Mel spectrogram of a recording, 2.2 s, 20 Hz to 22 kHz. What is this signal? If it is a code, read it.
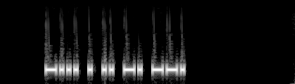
Morse code, heard as a keyed tone, about 46 wpm, 700 Hz. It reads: BEING
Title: Sets of 4 Words - New Word Drill - 45wpm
